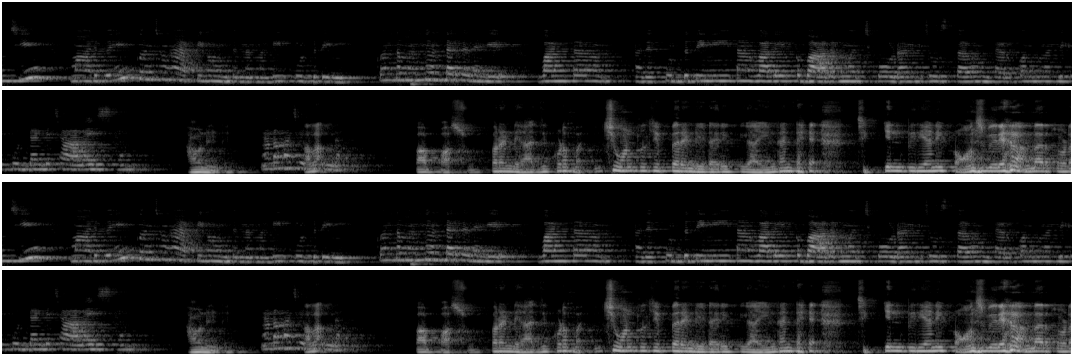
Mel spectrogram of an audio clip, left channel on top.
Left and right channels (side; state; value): both; identical; correlation 1.00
